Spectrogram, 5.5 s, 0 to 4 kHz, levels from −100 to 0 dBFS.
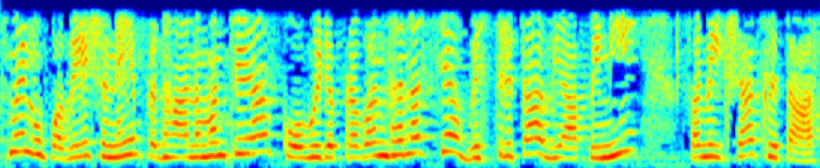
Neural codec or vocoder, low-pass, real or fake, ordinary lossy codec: vocoder, 44.1 kHz, 128 mel bands every 256 samples, BigVGAN v2; 3.6 kHz; fake; none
